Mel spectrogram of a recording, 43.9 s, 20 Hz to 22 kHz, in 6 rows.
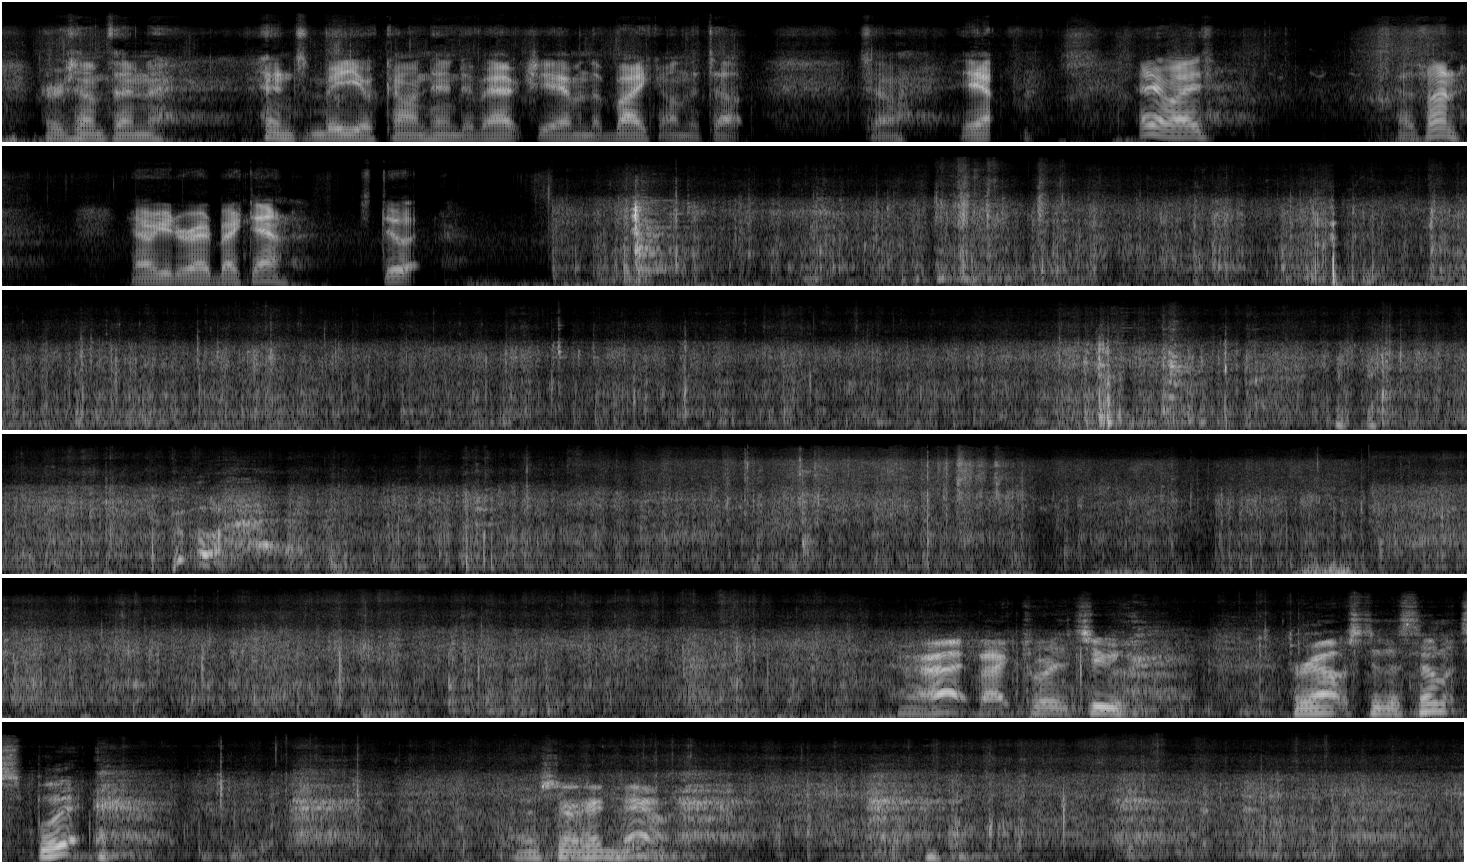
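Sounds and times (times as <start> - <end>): bike tyres crunching over scree: 9.9 - 43.9
rocks and bike frame clattering: 9.9 - 43.9.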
